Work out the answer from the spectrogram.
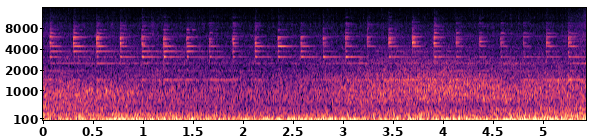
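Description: Approaching Norfolk Southern freight train's diesel locomotives, creeping in very slowly, giving a steady low rumble. A rapid, even high-pitched chirping, about five a second, runs over it.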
